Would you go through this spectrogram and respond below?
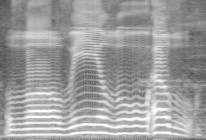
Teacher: huruf dha ini mempunyai sifat isti'la, sifat menebal dengan cara memoncongkan bibir kita.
